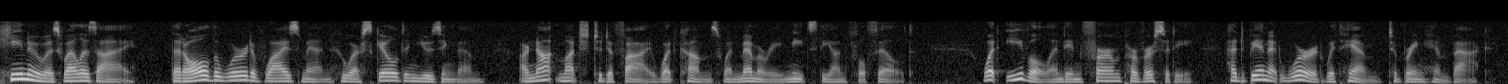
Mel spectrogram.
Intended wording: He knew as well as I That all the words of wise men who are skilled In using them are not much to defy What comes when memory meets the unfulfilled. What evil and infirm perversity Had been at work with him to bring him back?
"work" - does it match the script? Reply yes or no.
no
